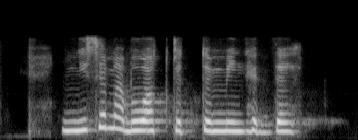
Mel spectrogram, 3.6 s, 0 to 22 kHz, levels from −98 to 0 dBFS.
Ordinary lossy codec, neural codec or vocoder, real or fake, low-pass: Opus, 24 kbps; codec, 16 kHz, 2 kbps, X-Codec, HuBERT features, trained on LibriSpeech; fake; 7.2 kHz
